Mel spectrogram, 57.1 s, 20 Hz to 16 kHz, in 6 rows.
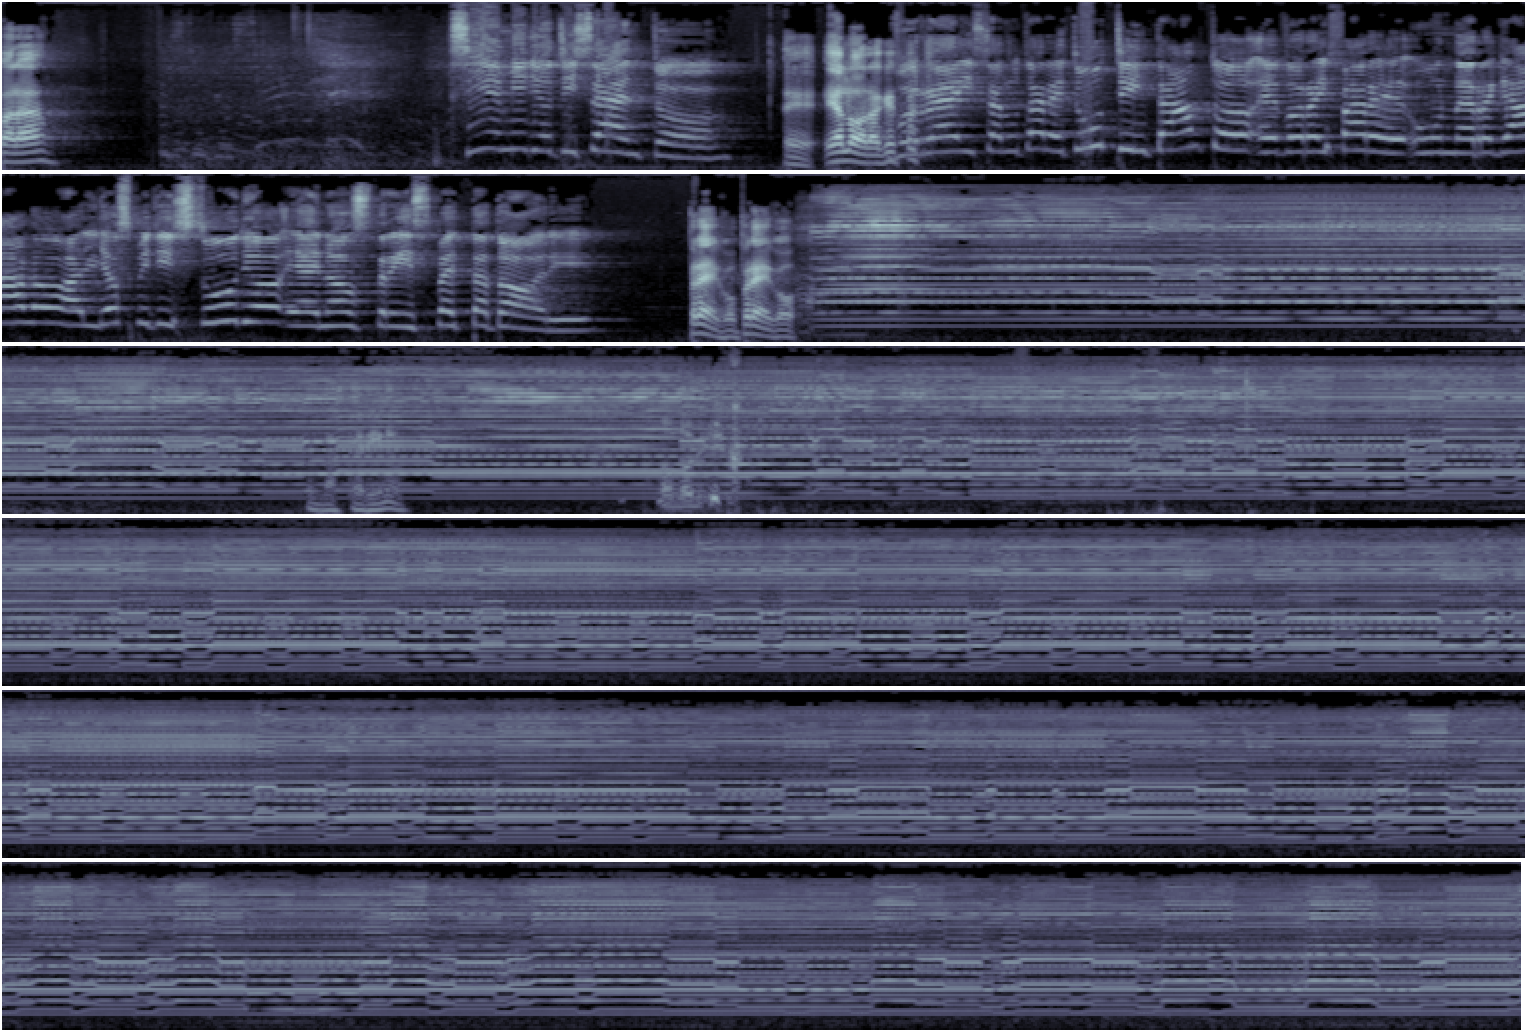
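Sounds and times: bagpipe melody over drone: 0:14.5 - 0:57.0.

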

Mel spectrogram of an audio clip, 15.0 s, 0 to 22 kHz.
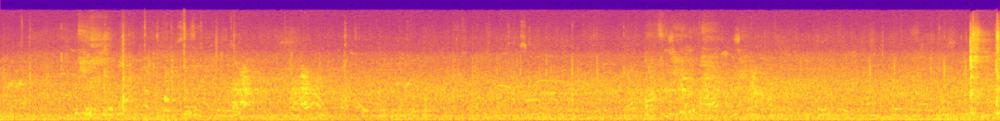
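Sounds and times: faint murmuring voices: 0:00.0 - 0:15.0.

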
